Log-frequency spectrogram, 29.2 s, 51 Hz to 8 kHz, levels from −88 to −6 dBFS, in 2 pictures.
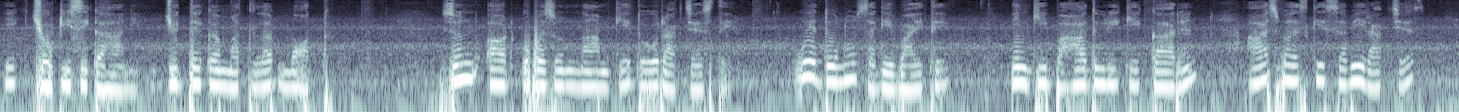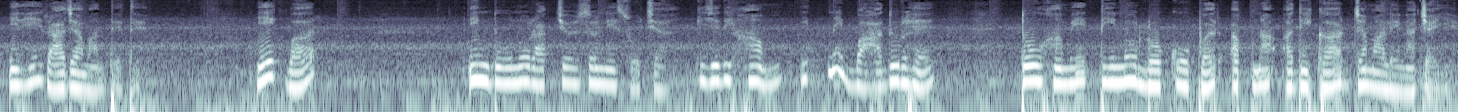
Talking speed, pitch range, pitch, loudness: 115 wpm, 150-195 Hz, 170 Hz, -13 LUFS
